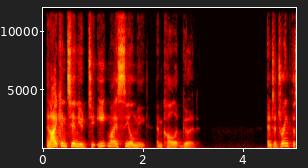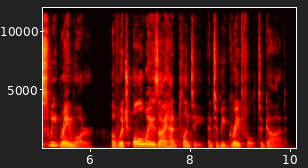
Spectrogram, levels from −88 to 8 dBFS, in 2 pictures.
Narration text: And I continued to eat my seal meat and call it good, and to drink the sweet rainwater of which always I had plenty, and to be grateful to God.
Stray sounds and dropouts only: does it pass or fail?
pass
